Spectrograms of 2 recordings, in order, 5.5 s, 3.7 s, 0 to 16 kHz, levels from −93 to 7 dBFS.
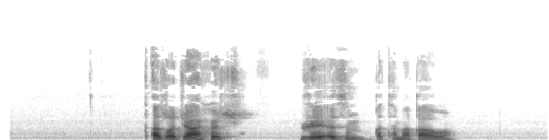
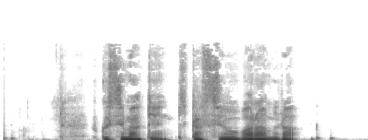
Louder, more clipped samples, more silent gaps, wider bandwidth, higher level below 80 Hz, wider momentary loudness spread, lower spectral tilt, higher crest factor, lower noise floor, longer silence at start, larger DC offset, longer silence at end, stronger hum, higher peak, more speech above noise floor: about the same, -24 LUFS vs -22 LUFS; neither; neither; about the same, 10.5 kHz vs 11 kHz; second, -66 dBFS vs -38 dBFS; first, 16 LU vs 10 LU; about the same, -6 dB/octave vs -7 dB/octave; first, 24 dB vs 16 dB; first, -70 dBFS vs -55 dBFS; first, 1.5 s vs 0.6 s; neither; first, 1 s vs 0.5 s; neither; first, -2 dBFS vs -6 dBFS; first, 48 dB vs 34 dB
